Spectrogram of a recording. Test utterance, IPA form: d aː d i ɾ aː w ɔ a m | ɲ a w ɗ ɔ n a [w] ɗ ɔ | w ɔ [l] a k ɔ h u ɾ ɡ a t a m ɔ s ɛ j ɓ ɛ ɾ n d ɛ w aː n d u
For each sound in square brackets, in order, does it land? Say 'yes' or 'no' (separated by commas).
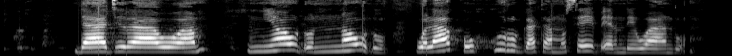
yes, yes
